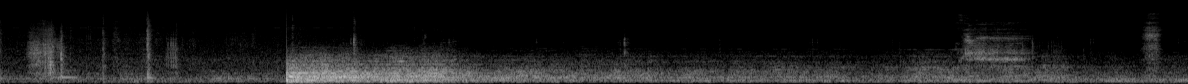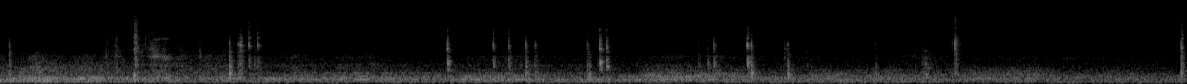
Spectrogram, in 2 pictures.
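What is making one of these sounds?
A screwdriver clicks and scrapes against a ceiling fitting.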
